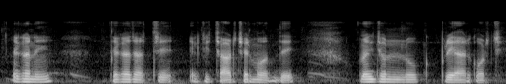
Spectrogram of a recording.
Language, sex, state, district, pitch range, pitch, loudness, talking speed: Bengali, male, Tripura, West Tripura, 115-120 Hz, 120 Hz, -18 LUFS, 130 wpm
